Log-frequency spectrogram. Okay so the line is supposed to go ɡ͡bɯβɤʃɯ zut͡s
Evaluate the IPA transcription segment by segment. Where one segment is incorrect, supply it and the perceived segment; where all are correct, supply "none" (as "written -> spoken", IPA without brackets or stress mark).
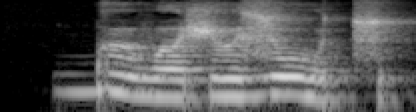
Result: none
